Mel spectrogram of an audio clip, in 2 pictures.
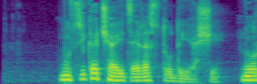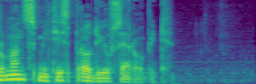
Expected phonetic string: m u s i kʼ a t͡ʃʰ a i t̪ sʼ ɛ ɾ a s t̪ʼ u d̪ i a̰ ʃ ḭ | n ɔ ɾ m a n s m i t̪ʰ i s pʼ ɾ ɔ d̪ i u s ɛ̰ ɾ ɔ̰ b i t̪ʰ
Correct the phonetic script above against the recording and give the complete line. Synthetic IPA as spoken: m u s i kʼ a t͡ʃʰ a i t̪ sʼ ɛ ɾ a s t̪ʼ u d̪ i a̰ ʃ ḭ | n ɔ ɾ m a n s m i t̪ʰ i s pʼ ɾ ɔ d̪ i u s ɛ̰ ɾ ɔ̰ b i t̪ʰ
